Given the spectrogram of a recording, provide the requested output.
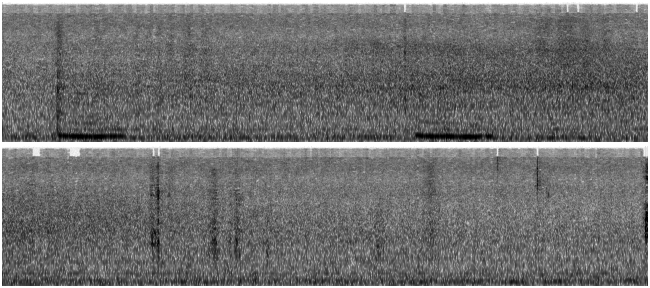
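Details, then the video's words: Ruthie, a pet cat, snoring indoors: two quiet, low rumbling breaths about three seconds apart, each lasting roughly half a second, over a steady low background hum. "My Cat Ruthie Snoring"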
